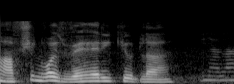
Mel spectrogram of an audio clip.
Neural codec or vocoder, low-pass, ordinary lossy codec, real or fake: none; none; none; real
